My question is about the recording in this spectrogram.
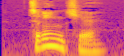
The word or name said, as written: Trientje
